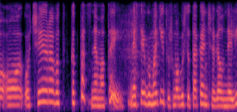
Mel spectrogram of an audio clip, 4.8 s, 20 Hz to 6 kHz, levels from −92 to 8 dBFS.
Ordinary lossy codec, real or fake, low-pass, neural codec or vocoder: Opus, 16 kbps; real; 5.4 kHz; none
